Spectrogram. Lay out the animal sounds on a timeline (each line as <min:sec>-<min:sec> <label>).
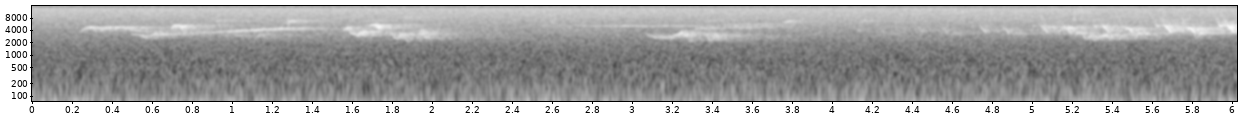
0:00.0-0:06.0 Red-eyed Vireo (Vireo olivaceus)
0:00.0-0:01.8 Eastern Wood-Pewee (Contopus virens)
0:02.3-0:04.2 Black-throated Green Warbler (Setophaga virens)
0:04.7-0:06.0 Ovenbird (Seiurus aurocapilla)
